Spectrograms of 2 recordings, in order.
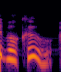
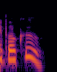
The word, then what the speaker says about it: beaucoup: in any case merci beaucoup we're in your debt captain I know that one but see there's a P in that word and you don't pronounce us so I'm saying like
